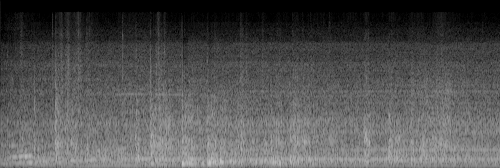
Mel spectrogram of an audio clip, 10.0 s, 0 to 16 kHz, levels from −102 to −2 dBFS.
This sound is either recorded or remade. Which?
recorded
